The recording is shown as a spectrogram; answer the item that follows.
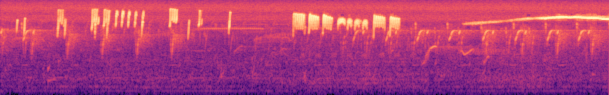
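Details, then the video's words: Costa's hummingbird uttering clusters of dry, rapid high ticks in two bursts, then a thin rising high whistle that holds to the end. "Canto do Beija-Flor da Costa"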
